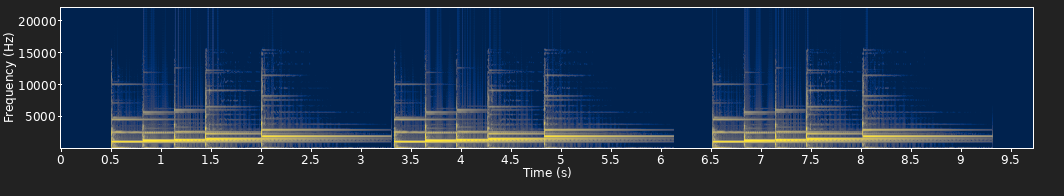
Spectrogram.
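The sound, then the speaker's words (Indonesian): Saron, a gamelan metallophone, rings out in three identical phrases, each of five bright struck metal notes whose last note rings longest, with silence between the phrases. “Kalau saron, bunyinya seperti ini.”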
